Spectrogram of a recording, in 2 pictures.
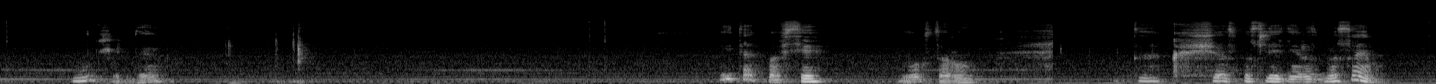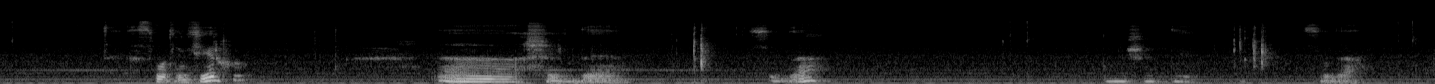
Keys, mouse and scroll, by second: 2.7 shift+d, 8.5 scroll down 2, 10.1 scroll down 1, 11.1-11.4 scroll up 3, 14.3 click, 17.5 KP_7, 21.1 shift+d, 26.7 shift+d.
